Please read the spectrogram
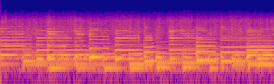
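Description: Blues guitar playing the instrumental opening of a song, a steady run of picked notes with no singing yet.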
